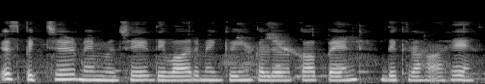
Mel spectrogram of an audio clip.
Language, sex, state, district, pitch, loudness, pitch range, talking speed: Hindi, female, Arunachal Pradesh, Lower Dibang Valley, 195 Hz, -15 LUFS, 190-210 Hz, 160 wpm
